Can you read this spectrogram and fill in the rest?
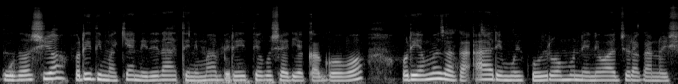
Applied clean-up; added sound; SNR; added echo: neural mask model RNNoise.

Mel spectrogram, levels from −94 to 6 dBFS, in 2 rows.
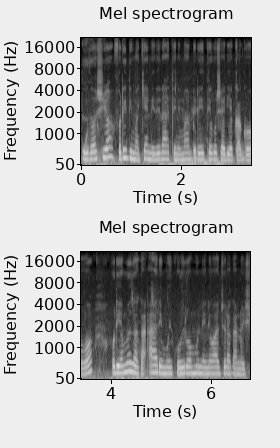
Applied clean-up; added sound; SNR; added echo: none; Crow; 11 dB; none.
